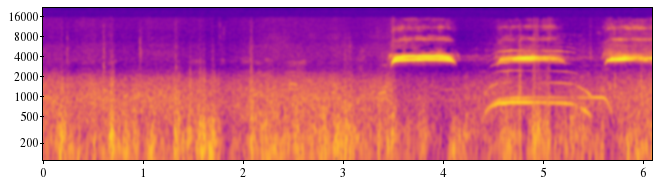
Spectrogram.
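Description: Referee's whistle blown in three blasts in quick succession, starting about three and a half seconds in, over wind noise on the microphone.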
